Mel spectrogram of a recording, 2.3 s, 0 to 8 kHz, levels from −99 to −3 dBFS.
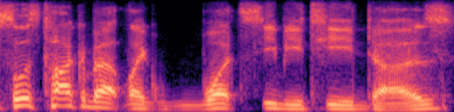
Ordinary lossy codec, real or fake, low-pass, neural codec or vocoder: Opus, 16 kbps; real; 7.2 kHz; none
